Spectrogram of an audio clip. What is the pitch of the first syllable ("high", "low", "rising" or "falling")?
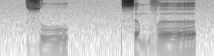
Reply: rising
